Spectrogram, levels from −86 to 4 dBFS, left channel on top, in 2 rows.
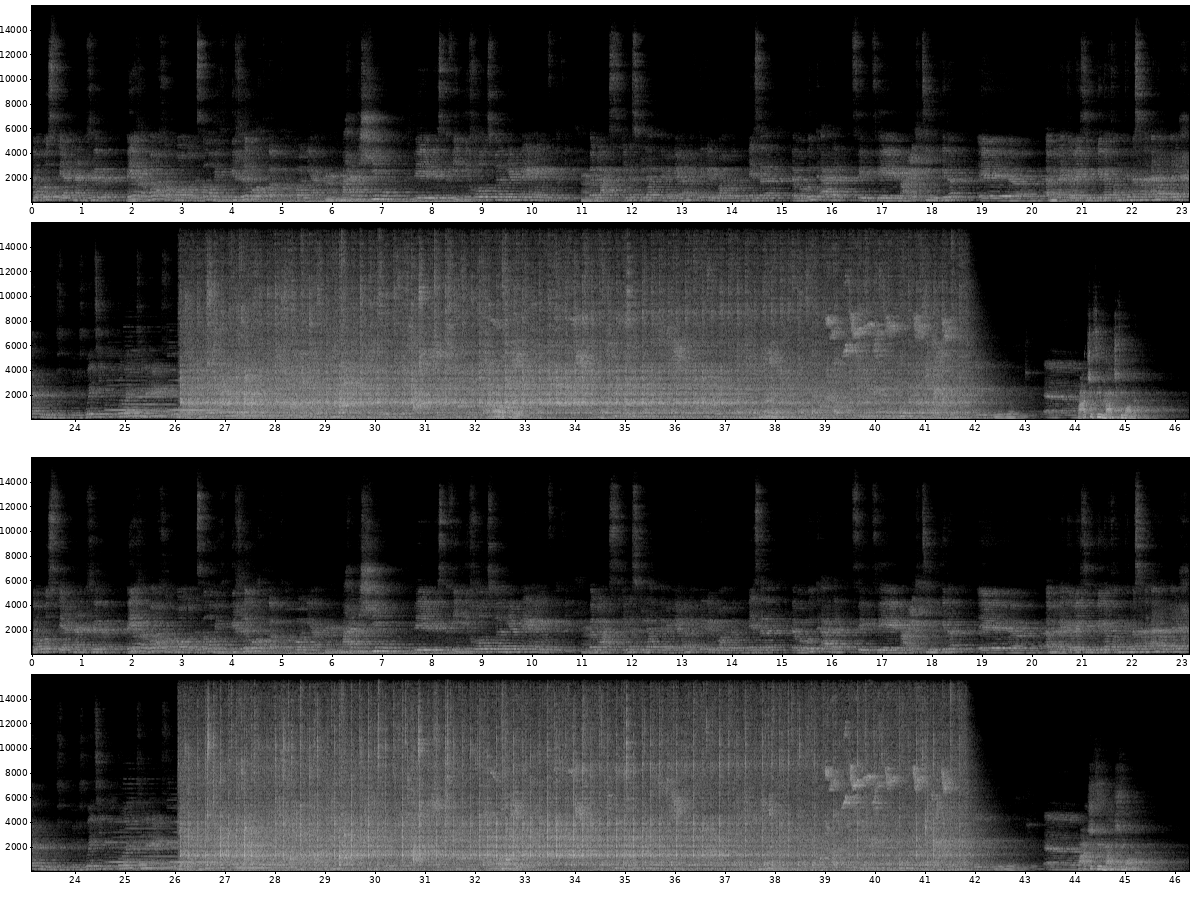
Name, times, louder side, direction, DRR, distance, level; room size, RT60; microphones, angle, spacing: voice 1, 0.0-1.5 1.9-5.8 6.2-7.2 7.5-16.2 16.4-18.6 18.9-26.7 27.1-30.8 31.1-32.0 32.4-33.0 33.8-37.9 38.3-42.6 43.3-44.5, equal, 5° left, -8 dB, 1.3 m, -40 dB
sound 1, 3.6-8.8, left 1 dB, 45° left, 0.6 m, -46 dB
voice 2, 5.8-6.6 11.0-11.4 20.3-20.5 32.2-33.0 34.5-34.6 37.7-38.7 42.4-42.8 44.0-45.2, left 4 dB, 85° left, -1 dB, 0.5 m, -35 dB
sound 2, 24.6-30.1, left 1 dB, 15° right, 1.5 m, -40 dB
sound 3, 26.0-41.9, right 1 dB, 80° right, 1.1 m, -29 dB
8.8 x 5.6 x 3.1 m, 2.8 s
head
